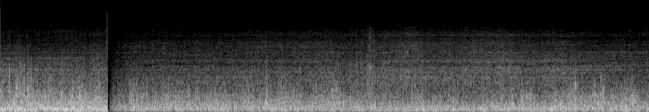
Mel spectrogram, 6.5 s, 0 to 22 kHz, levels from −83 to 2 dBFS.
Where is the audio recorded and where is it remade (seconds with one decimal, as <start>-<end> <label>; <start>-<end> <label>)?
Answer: 0.0-6.5 remade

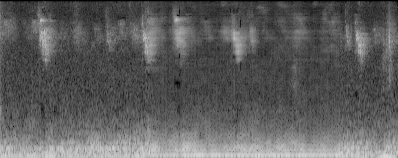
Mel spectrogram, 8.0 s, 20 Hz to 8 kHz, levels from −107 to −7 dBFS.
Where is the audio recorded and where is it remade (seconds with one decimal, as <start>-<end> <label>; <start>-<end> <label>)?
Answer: 0.0-3.0 recorded; 3.0-6.8 remade; 6.8-8.0 recorded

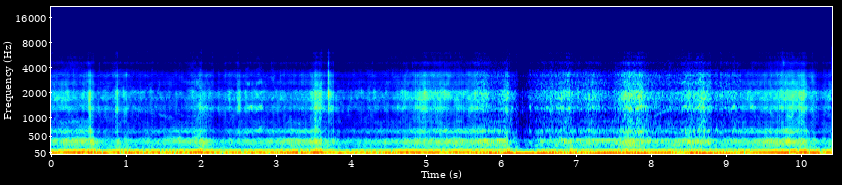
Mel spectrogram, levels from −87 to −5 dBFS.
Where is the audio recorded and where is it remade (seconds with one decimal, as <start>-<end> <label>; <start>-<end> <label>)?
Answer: 0.0-5.7 remade; 5.7-9.2 recorded; 9.2-10.4 remade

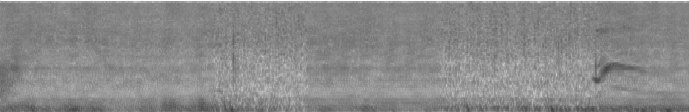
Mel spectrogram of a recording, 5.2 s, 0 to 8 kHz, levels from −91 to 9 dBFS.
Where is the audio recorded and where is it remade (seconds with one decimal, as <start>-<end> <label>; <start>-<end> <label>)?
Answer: 0.0-1.6 remade; 1.6-2.3 recorded; 2.3-3.3 remade; 3.3-4.5 recorded; 4.5-5.2 remade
